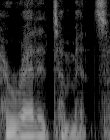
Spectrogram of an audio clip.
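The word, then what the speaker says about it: hereditaments: to it and it's called hereditamins I read it I have to count every time five syllables hereditamins so we had two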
